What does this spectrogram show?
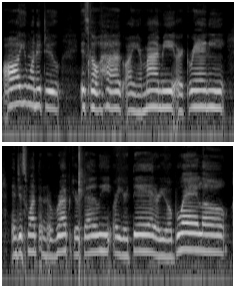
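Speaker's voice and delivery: plain reading voice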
